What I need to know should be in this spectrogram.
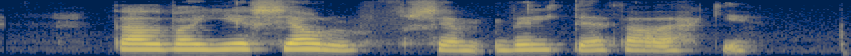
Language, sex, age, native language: Icelandic, female, 11, Polish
